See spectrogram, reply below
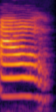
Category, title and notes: Sound effects > Animals
Meow said the cat.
